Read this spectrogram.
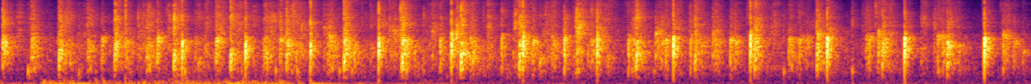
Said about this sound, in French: Nous voulons un tonnerre d'applaudissements pour l'équipe de chroniqueurs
